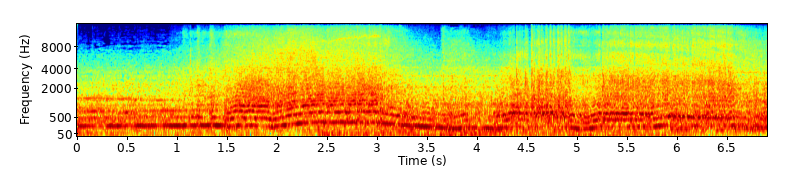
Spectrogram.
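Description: Drag car's engine, held at a steady note at first, then revved up and let fall back about four times in quick succession.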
